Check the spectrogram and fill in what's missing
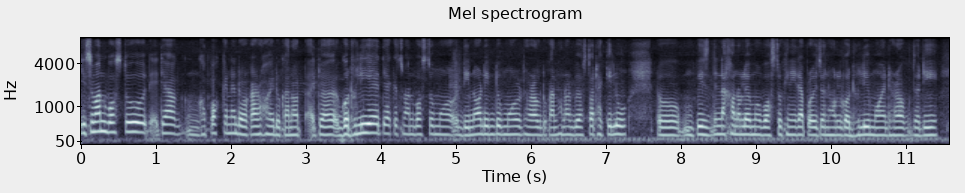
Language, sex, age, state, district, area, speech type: Assamese, female, 30-45, Assam, Dibrugarh, rural, spontaneous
